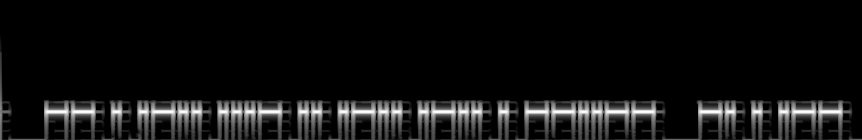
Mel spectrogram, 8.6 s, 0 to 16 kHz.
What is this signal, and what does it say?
Morse code, heard as a keyed tone, about 18 wpm, 750 Hz. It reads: MELVILLE, NEW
